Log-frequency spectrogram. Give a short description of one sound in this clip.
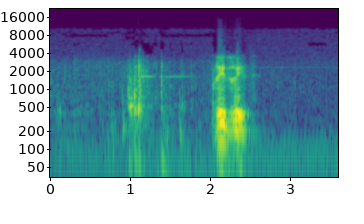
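A young man talks into a telephone.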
